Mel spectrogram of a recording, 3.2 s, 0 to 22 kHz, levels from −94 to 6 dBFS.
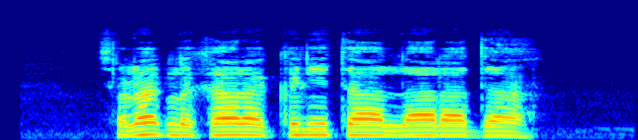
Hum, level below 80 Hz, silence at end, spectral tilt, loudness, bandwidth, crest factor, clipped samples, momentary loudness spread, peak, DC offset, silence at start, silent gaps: none; -68 dBFS; 0.55 s; -8 dB/octave; -23 LUFS; 7.2 kHz; 18 dB; under 0.1%; 8 LU; -6 dBFS; under 0.1%; 0.5 s; none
